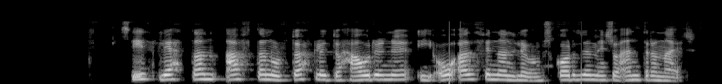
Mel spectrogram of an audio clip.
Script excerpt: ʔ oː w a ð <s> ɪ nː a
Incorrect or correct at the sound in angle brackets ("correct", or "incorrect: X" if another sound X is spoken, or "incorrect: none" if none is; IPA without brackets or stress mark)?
incorrect: f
